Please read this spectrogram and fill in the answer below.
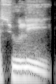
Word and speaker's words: Tule: Gue baru dapat informasi nih dari Rifa Cungkar bahwa Tule dibacanya Suli.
